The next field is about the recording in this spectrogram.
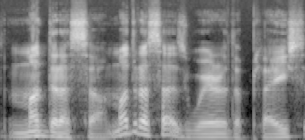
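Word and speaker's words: مدرسة: If you add M with a vowel R to the beginning and add ta marbuta to the end of it, which is always pronounced A, and it is madrasa.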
